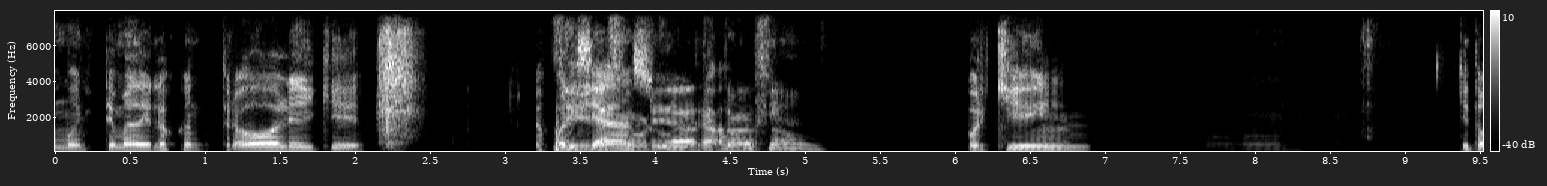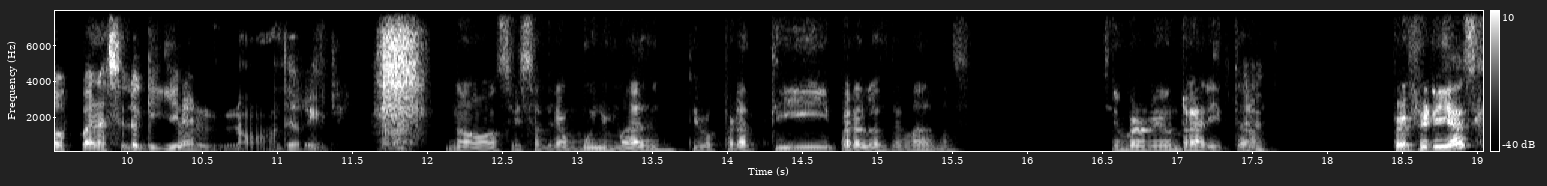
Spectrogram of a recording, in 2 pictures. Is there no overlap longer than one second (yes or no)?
no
